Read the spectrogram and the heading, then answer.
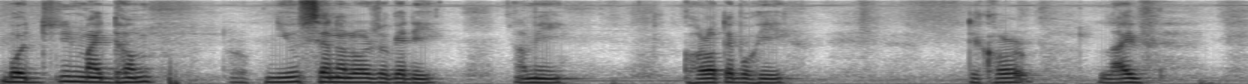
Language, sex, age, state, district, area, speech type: Assamese, male, 30-45, Assam, Goalpara, urban, spontaneous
